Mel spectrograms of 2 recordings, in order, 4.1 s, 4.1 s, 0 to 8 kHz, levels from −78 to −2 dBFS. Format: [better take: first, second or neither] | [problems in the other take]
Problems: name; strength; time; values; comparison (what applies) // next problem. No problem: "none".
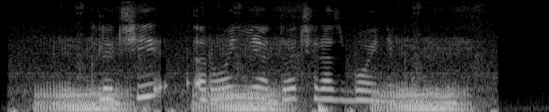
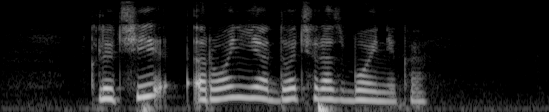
second | background sound (Dog); 4 dB above the speech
